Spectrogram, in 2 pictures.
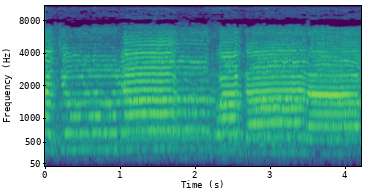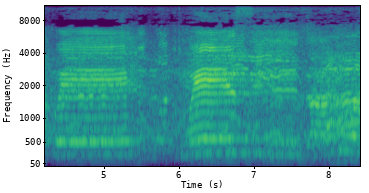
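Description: Several voices singing together in a chant, holding long notes and sliding up into some of them.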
